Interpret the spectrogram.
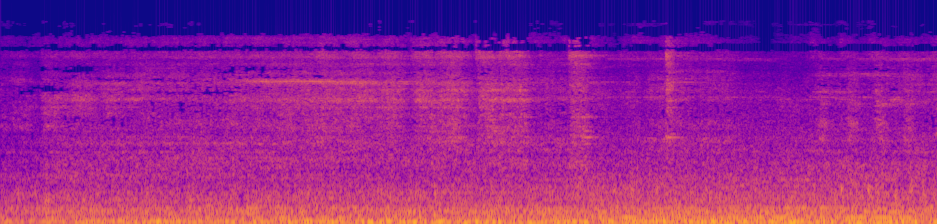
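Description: Double-stack intermodal freight train of loaded well cars rolling past, a steady rumble of steel wheels on rail. A few faint clanks and a brief wheel squeal come in the middle as the slack bunches up through the couplers.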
